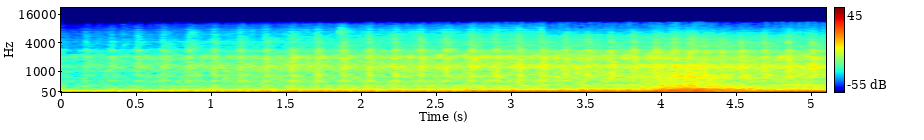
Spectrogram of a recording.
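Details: Engine with cracked pistons after 80,000 km of hard use, hollow steady knock about three or four per second under low rumble as the car rolls into the garage; piston slap.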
